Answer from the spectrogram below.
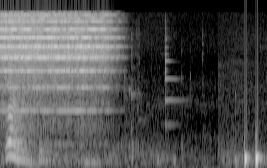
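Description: A loud, harsh buzzer bell in a principal's office, set off by a person being sat on it, rings steadily for just over a second and then cuts off, followed by a brief faint electronic chirp and two soft low thumps.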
